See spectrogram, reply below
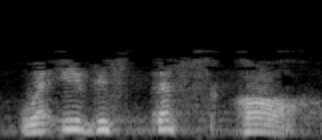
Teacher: الكلمة دي كلها فيها القاف فقط مفخمة، حولتني السين إلى صاد، وحولتني الت إلى ط، وحولتني السين الثانية إلى صاد.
